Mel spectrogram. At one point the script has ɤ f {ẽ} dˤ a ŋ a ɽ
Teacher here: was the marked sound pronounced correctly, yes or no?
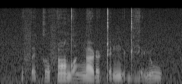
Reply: yes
